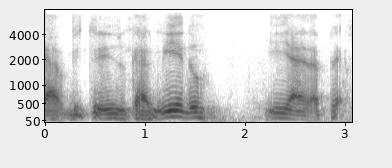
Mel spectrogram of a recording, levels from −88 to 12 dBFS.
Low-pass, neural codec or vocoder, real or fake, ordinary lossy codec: 7.2 kHz; vocoder, 22.05 kHz, 80 mel bands, WaveNeXt; fake; Opus, 16 kbps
